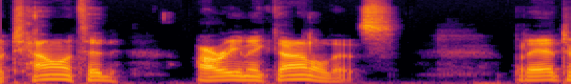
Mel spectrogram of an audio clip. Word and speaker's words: Aari: Ari McDonald, of course, A-A-R-I. – Yes. – So, and the WNBA draft her senior year, she had a sign behind her that said, like, spelled out phonetically, Ari.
